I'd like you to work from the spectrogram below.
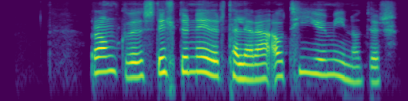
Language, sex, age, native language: Icelandic, female, 30-39, Icelandic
